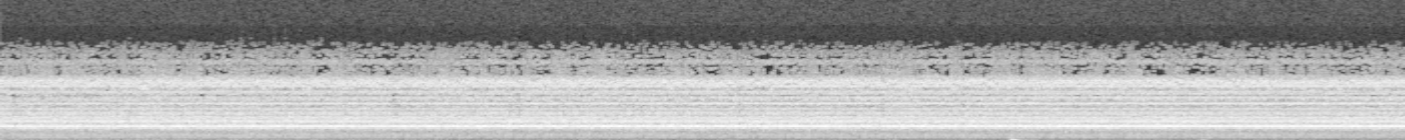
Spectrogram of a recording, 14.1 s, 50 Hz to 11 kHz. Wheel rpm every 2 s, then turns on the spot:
0, 0, 0, 0, 0, 0, 0.
none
